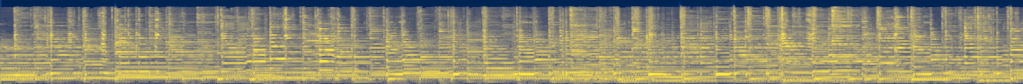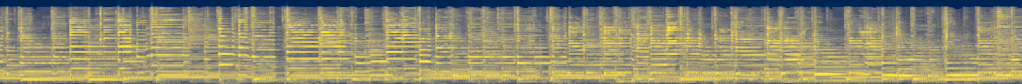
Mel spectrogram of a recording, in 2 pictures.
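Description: F-style mandolin picking a quick melodic instrumental break, over acoustic guitar accompaniment.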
